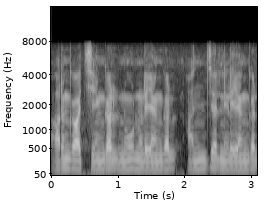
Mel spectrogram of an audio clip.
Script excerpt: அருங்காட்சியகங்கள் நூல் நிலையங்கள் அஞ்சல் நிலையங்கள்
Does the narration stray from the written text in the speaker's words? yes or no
no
